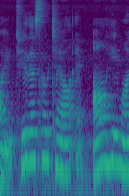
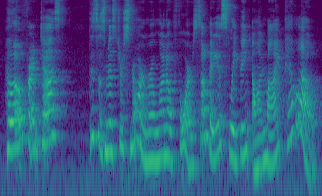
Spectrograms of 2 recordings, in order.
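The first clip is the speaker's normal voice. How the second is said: higher, louder alarmed complaint; upset guest; 7 semitones higher, 3 dB louder than usual. Acted. Mister Snore calling the front desk, alarmed.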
